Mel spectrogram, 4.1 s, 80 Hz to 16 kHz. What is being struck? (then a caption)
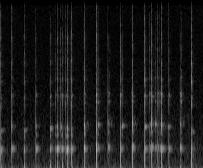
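Small glass jar with metal lid. A small, empty, hollow clear glass jar with a copper-colored metal lid is held near the microphone and tapped with the fingertips. It gives a quick, uneven series of short, dry, woodblock-like knocks with a hollow tone around 430 Hz and a faint ring near 1 kHz. Each knock dies away almost instantly.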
